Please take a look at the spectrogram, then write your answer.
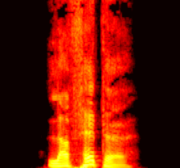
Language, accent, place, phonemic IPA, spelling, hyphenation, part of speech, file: German, Germany, Berlin, /laˈfɛtə/, Lafette, La‧fet‧te, noun, De-Lafette.ogg
- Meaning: gun carriage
